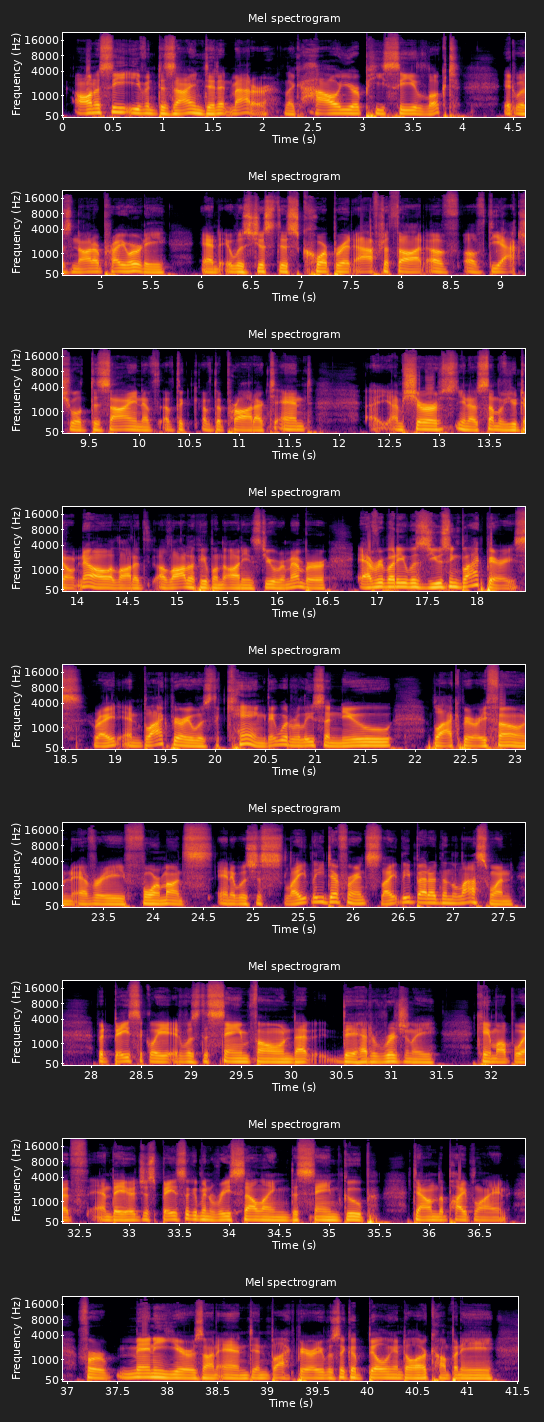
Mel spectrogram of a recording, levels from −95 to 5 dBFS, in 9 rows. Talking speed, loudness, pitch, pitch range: 185 wpm, -15 LUFS, 115 Hz, 110-125 Hz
